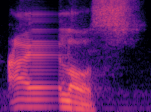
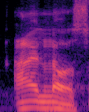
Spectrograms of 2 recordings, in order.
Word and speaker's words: Ilos: And let me just get the pronunciation guide up here. Ailos. Ilos.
